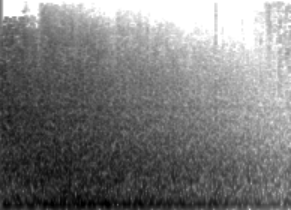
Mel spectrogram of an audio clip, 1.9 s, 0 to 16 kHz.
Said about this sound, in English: At 9:02 a.m., the bomb exploded.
